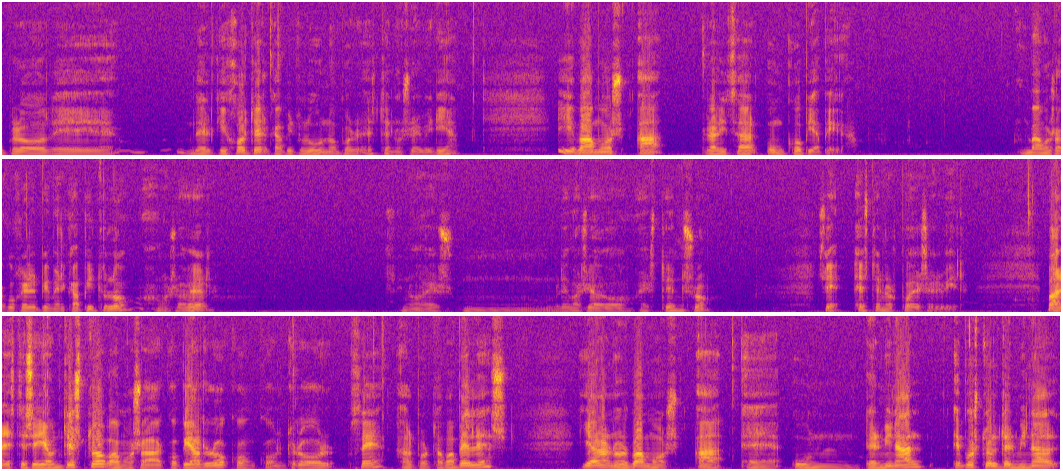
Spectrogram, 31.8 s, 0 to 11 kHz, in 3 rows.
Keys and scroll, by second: 24.7 ctrl+c.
